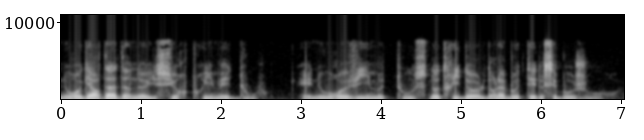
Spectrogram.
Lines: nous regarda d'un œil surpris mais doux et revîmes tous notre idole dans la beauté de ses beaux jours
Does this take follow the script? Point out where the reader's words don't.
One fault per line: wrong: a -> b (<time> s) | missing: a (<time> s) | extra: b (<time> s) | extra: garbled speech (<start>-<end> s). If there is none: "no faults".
extra: nous (3.1 s)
